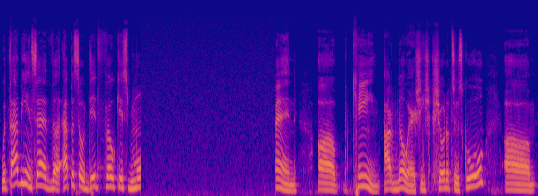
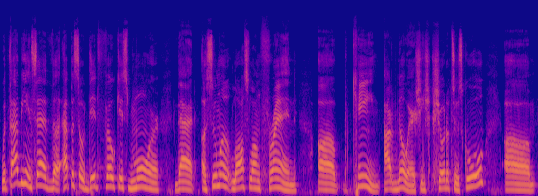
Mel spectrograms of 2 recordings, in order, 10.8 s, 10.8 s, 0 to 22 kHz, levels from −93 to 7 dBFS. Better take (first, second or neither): second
